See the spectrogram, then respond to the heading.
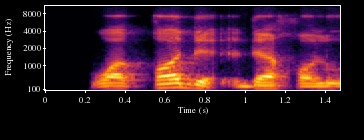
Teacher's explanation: Waqad dakholu itu dalnya akan diidghamkan ke dal berikutnya.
